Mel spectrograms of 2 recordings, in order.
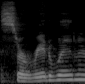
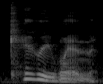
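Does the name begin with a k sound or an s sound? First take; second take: s sound; k sound. First: The name begins with an s sound. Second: The name begins with a k sound. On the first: The speaker calls it wrong. "I was pronouncing it Ceridwen or something. No" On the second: The speaker calls it right. "it's Carried Carrywin"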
